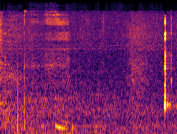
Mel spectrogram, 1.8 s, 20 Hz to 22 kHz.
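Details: Asher, 8-day-old baby, hiccups, a single short high squeaky hiccup; he likes to feed fast and furious, so hiccups are common for him.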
